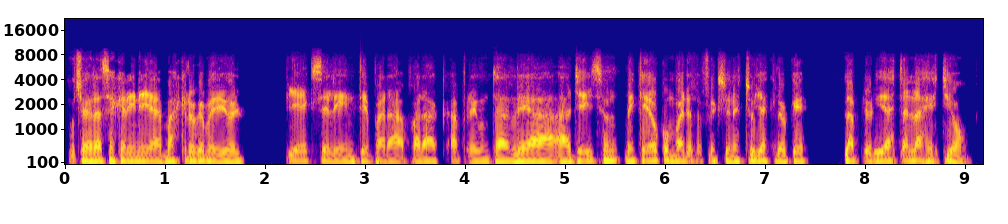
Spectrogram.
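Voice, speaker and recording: A man's voice: medium pitch, steady tone, fairly quick, a bit bright, no room sound. A man moderating a panel, articulate and posing long framing questions. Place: conference pavilion.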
